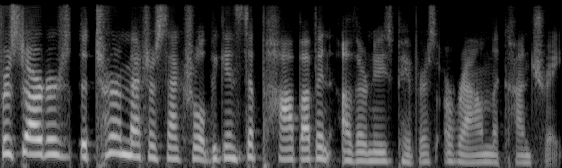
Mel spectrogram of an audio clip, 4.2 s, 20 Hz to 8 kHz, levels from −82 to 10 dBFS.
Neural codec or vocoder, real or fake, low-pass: codec, 16 kHz, about 1 kbps, DyCAST, with the encoder's durations; fake; 7.2 kHz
